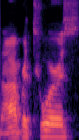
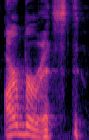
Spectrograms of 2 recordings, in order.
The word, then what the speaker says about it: arborist: I don't need to be an or whatever it is, an arbitrist or arbiter. Arborist. Like I said, however you want to pronounce it.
